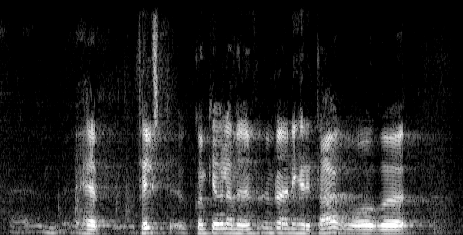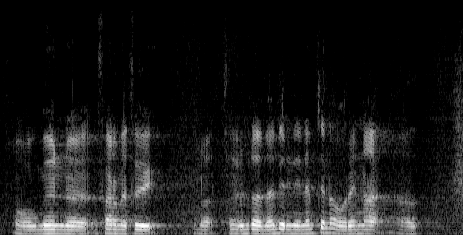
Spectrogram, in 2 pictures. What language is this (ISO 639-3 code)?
isl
